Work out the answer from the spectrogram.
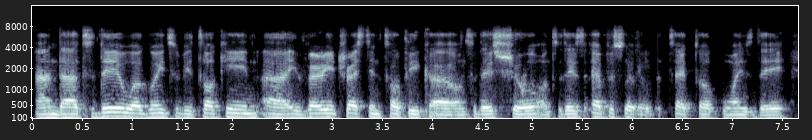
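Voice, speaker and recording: A man's voice: fairly low pitch, flat delivery, fairly quick, hardly any pauses, darkish tone, lo-fi sound. A man hosting an online tech talk show, hesitant and repeating words with many fillers, over a video call. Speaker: host.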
